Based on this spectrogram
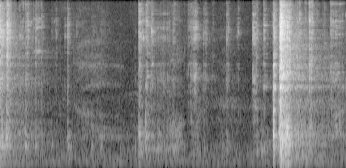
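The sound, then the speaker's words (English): River rocks are put into a glass jar to fill it: scattered light taps and rattles, then one sharp, loud crack of stone on glass near the end as the glass breaks. No one speaks. “I'm going to fill this with these rocks.”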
